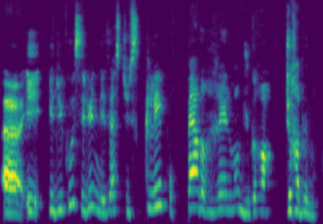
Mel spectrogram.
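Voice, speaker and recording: A woman's voice: fairly high pitch, normal speed, a little mellow. A young woman fitness coach giving casual tips straight to the viewer, chatty and full of fillers. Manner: chatty, many fillers, addresses viewer directly.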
